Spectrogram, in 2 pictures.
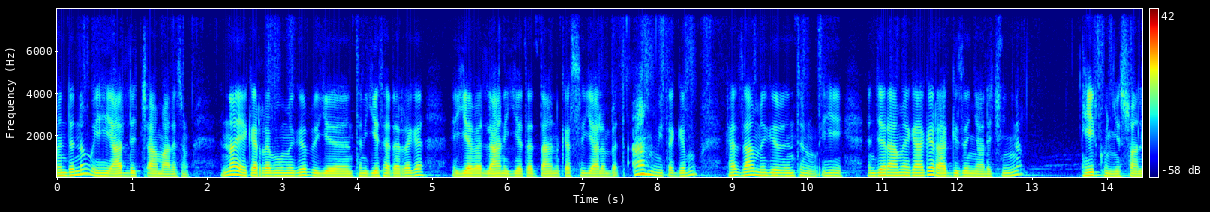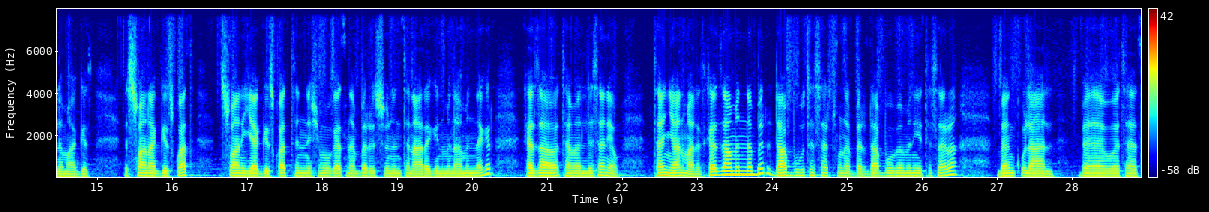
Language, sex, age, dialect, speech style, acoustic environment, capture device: Amharic, male, 18-24, Ethiopia - Addis Ababa, relaxed, nature; silence, desktop / Windows / Chrome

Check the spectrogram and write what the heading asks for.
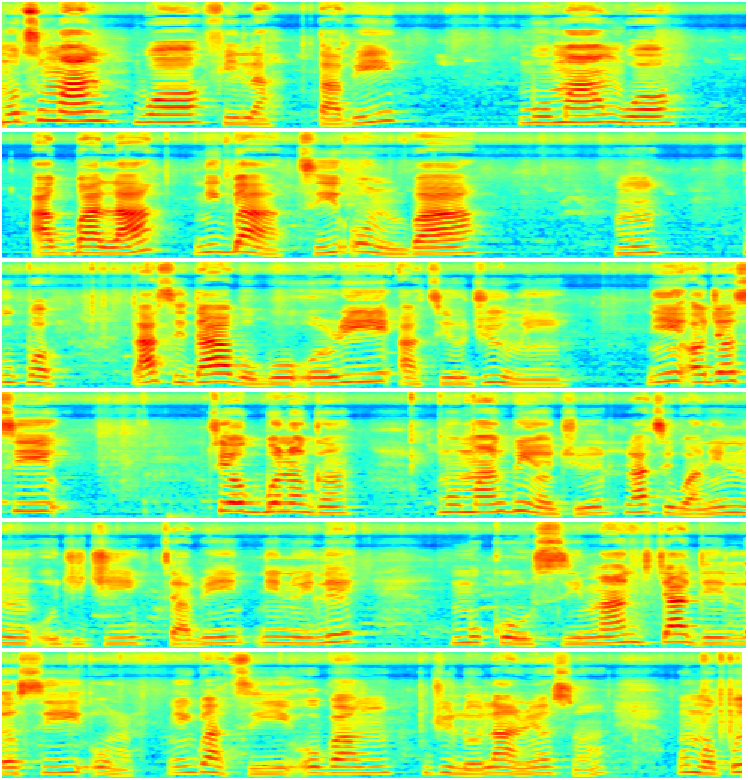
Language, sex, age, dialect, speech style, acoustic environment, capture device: Yoruba, female, 25-34, Nigeria - Lagos Yoruba, happy; excited, nature, mobile / Linux / Chrome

